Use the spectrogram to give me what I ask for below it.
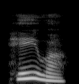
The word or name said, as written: ಹೂವು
